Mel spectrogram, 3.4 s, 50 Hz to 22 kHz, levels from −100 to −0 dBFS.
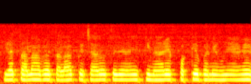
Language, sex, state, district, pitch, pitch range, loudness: Hindi, female, Chandigarh, Chandigarh, 210 Hz, 210-215 Hz, -15 LUFS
